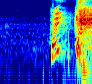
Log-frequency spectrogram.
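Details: Sneeze during a sneezing challenge using paper: a quick catching inhale followed by a single loud, explosive burst of air through the nose and mouth.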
